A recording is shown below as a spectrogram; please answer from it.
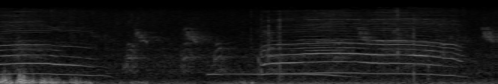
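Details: Domestic cat fighting over territory: drawn-out, wavering yowls, one near the start and a longer one from two to nearly five seconds, each bending downward at the end, with a few faint short cries between them.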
